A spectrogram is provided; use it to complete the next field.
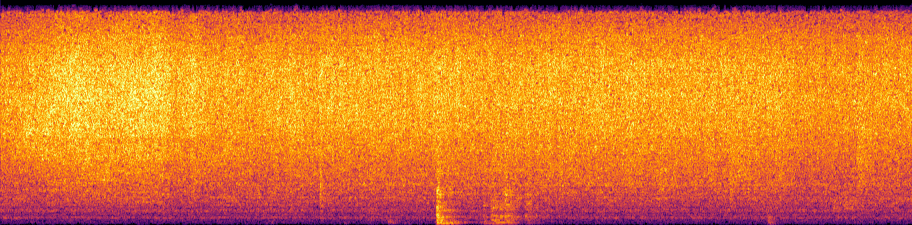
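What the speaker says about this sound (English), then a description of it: "That sizzle is what you want to listen for." A steak fillet sears in a hot pan, giving a steady broad hiss and sizzle throughout, with a brief louder burst of crackling spatter partway through as the meat settles.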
